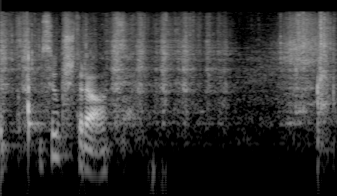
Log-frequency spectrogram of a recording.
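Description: Water pours and splashes into soil in a pot.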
